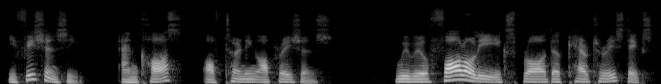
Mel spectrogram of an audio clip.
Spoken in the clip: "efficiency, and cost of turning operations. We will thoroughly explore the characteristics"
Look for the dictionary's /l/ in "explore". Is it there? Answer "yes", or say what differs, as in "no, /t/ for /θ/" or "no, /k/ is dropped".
yes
